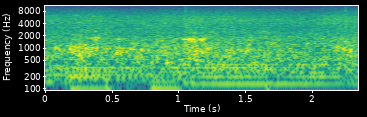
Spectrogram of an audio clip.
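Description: The Rhine Falls at Schaffhausen send up a steady, broad roar of rushing water heard from a distance, with low wind buffeting against the microphone.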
